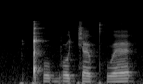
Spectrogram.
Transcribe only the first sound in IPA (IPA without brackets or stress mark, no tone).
ǃʰ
